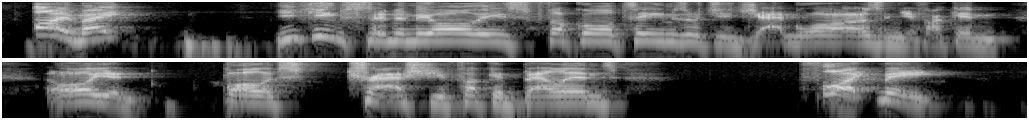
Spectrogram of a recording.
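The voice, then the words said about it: Bad put-on British accent. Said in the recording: “in a bad British accent”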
